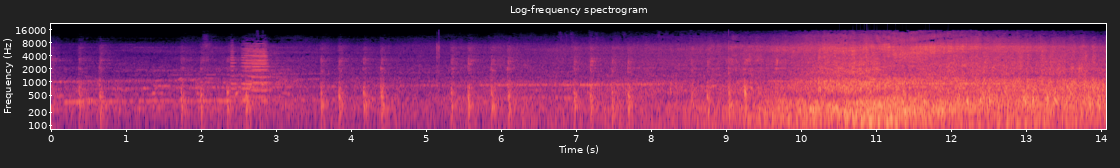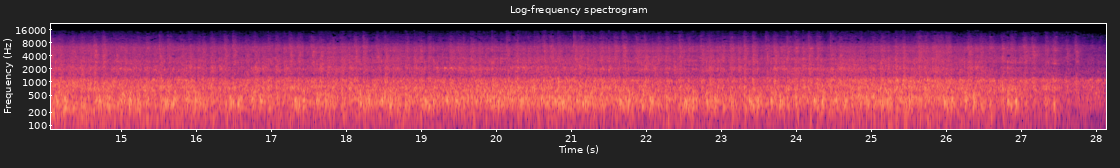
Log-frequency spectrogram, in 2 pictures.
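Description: Express train running through a station at speed without stopping. A multi-note horn sounds for the first several seconds of its approach. At about 10 s the train reaches the platform, and the passenger coaches rush and clatter past over the rail joints for most of the rest, fading as the last coach goes by.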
